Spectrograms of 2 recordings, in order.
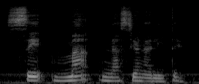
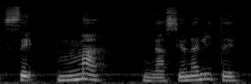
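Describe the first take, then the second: First: Said in the usual way. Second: "ma" leaned on, said slowly; slow model sentence, stress "ma"; teacher modelling "ma". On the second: Shown as a demonstration. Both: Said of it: "voy a utilizar el posesivo ma".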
